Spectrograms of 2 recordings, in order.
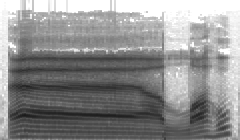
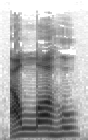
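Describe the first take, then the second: First: The opening vowel is drawn out long. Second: The opening vowel is short. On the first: It asks a question about God. "that means did Allah or have Allah told you that?" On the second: It is a plain statement naming God. "Allahu, that Allah"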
